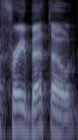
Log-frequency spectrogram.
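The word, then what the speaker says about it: Frei Betto: Yeah, you have an anecdote about, I'm going to mispronounce this, but Frei Beto, is that correct? – Yeah, Frei Beto was a Brazilian liberation theologian.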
